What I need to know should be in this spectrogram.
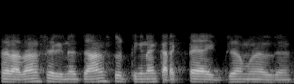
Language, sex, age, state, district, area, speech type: Tamil, male, 18-30, Tamil Nadu, Tiruchirappalli, rural, conversation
